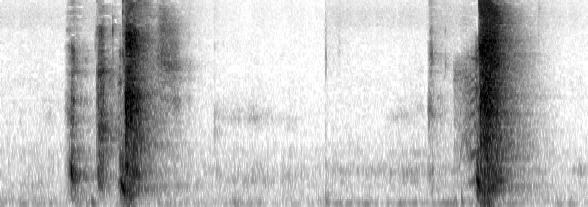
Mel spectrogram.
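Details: Person who is very sick with a cold sneezes twice while trying to stifle the sneezes; each has a short catching in-breath and a sharp hissing burst, the first in a quick double run: sneezing.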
